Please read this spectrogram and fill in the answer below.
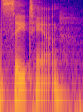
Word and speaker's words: seitan: a vegan tofu tempeh and seitan oh like satan like the lord of darkness that explains a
